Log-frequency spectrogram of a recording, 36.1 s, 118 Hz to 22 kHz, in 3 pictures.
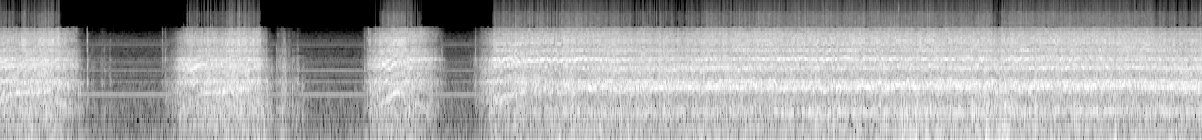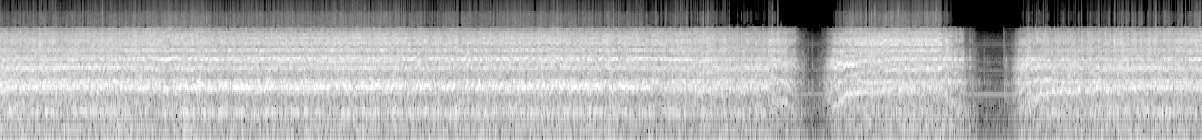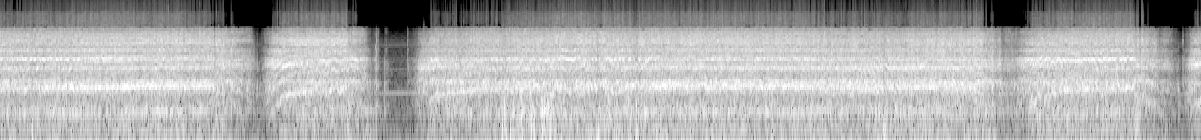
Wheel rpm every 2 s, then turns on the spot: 70, 60, 90, 210, 220, 230, 220, 210, 210, 180, 110, 150, 210, 110, 160, 220, 200, 130.
0-2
